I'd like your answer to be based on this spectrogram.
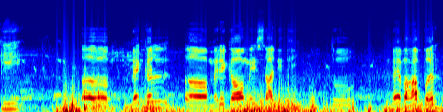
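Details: Adult man who stammers demonstrating pre-block correction, pausing, relaxing and breathing before a feared word while speaking Hindi; stuttering (fluency technique demonstration).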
